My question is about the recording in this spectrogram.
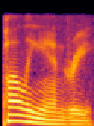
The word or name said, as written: polyandry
